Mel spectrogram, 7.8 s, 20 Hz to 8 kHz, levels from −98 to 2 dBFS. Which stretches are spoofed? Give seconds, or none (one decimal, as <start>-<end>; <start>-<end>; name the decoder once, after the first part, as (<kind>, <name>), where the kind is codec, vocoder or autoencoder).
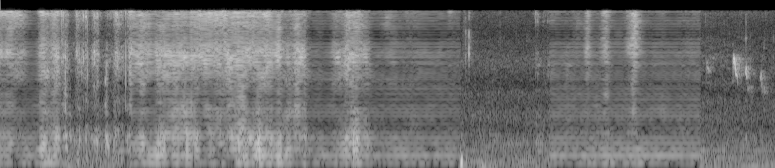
0.0-0.6 (vocoder, HiFi-GAN); 1.3-4.6; 5.5-7.0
